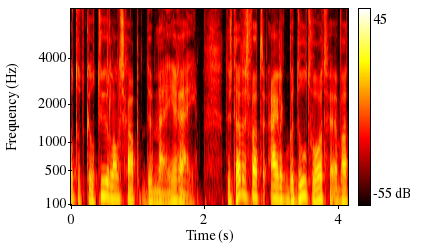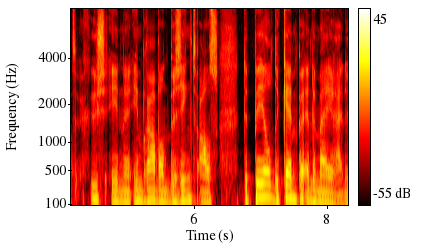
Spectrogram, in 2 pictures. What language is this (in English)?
Dutch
